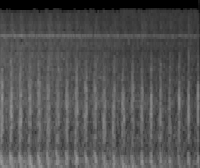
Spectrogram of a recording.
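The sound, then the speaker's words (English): A loud NYPD police helicopter passing overhead, its rotor blades thumping in a fast, steady rhythm with a broad engine roar underneath, drowning out everything else. “Oh man, I think it's an NYPD helicopter. They're so annoying.”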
